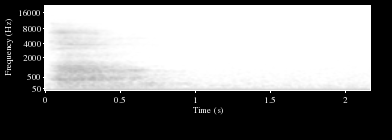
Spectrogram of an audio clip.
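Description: A man's short sigh, a breath out lasting about half a second, then only faint room tone.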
